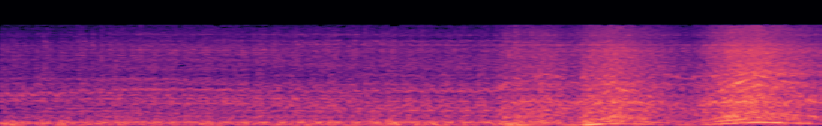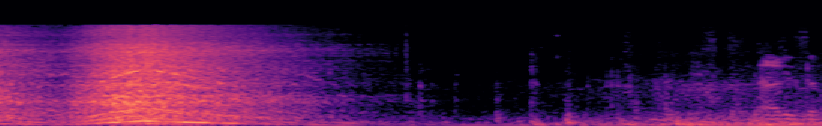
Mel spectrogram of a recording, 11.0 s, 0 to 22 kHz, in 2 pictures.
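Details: Dacia 1410 Sport, rebuilt 1986 carbureted four-cylinder Renault-derived engine: steady idle then two smooth throttle blips rising and falling cleanly; revs freely, normal idle and revving.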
